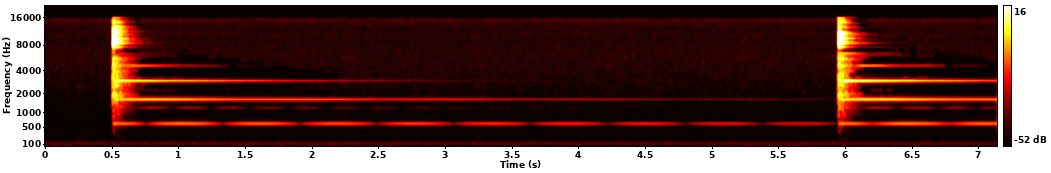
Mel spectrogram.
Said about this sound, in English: The chimes will call us to prayerful meditation.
